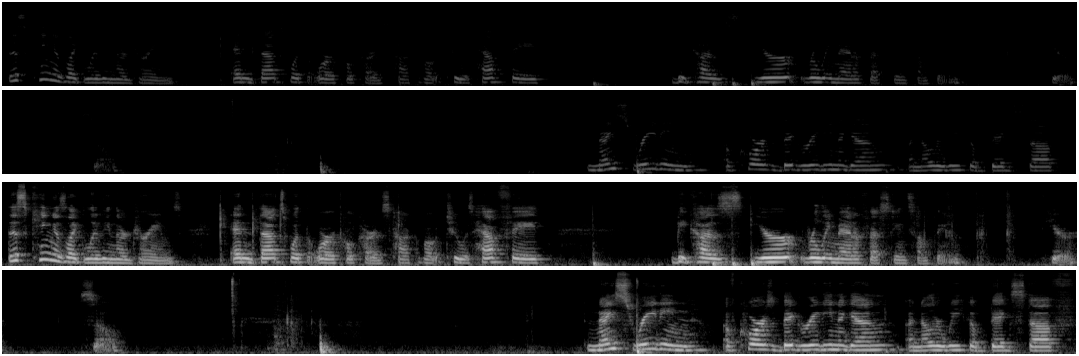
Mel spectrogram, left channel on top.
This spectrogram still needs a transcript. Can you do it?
this king is like living their dreams. And that's what the Oracle cards talk about too, is have faith, because you're really manifesting something here. So nice reading. Of course, big reading again. Another week of big stuff.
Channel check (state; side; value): quieter; left; 26.1 dB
